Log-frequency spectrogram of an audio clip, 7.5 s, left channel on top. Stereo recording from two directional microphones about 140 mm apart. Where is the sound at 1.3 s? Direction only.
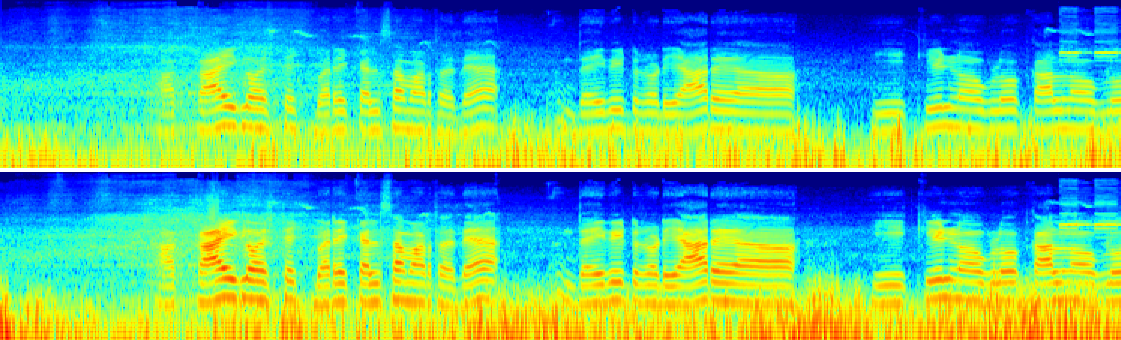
15° right (ahead or behind).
